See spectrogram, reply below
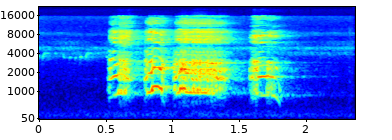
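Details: Red junglefowl heard in decoy hunting, 2 November 2021: a full rasping crow of three to four joined, harsh harmonic syllables lasting over a second, the last note briefly separated and dropping, over a steady faint high hiss.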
